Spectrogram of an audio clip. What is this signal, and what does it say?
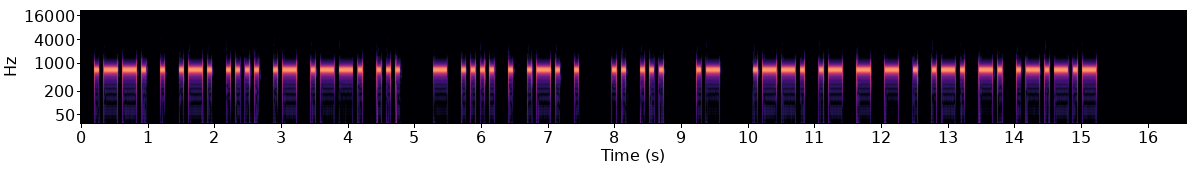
Morse code, heard as a keyed tone, about 17 wpm, 700 Hz. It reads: PERHAPS THERE IS A PATTERN.
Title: Sentences from Top 1000 Words - Review Part 2 - 17wpm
